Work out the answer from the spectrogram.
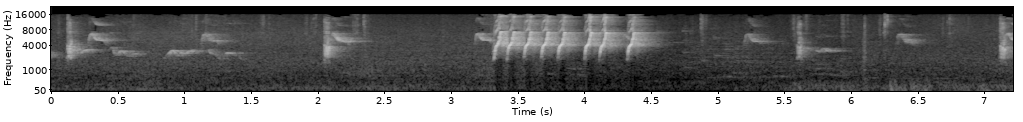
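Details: Male "ngũ sắc" songbird singing: high, thin whistled notes in short bursts, broken by a fast, bright trill of about ten notes lasting roughly a second, over a faint murmur.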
